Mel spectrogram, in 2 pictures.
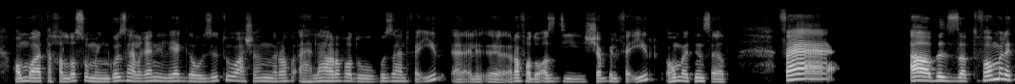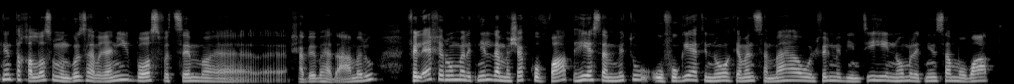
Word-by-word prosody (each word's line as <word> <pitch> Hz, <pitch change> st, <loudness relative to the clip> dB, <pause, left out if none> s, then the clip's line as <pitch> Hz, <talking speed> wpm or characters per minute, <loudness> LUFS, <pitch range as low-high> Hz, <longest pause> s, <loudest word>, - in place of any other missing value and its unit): هم 150 Hz, +1 st, +3 dB
تخلّصوا 150 Hz, +3 st, -3 dB
من 140 Hz, -1 st, -2 dB
جوزها 170 Hz, +3 st, -1 dB
الغني 165 Hz, +2 st, -1 dB
اللي 155 Hz, 0 st, -4 dB
هي -, -, +3 dB
اتجوزتُه، 160 Hz, +4 st, -4 dB
عشان 155 Hz, -1 st, -4 dB
رف 150 Hz, +1 st, -5 dB
أهلها 150 Hz, +4 st, 0 dB
رفضوا 155 Hz, -4 st, -3 dB
جوزها 155 Hz, +3 st, -5 dB
الفقير 155 Hz, +8 st, -7 dB
آآ، 115 Hz, -, -4 dB
ال 125 Hz, +2 st, -5 dB
رفضوا 135 Hz, -5 st, +1 dB
قصدي 140 Hz, -1 st, -5 dB
الشاب 140 Hz, +3 st, -3 dB
الفقير، 170 Hz, -, -4 dB
هم 160 Hz, +4 st, +1 dB
الاتنين 160 Hz, -1 st, -1 dB
صيادلة، 125 Hz, -5 st, -4 dB, 0.5 s
ف -, -, +5 dB, 1.2 s
آه 185 Hz, -1 st, +12 dB
بالضبط، 160 Hz, -3 st, +1 dB
فهم 210 Hz, +6 st, +4 dB
الاتنين 230 Hz, -1 st, +1 dB
تخلّصوا 195 Hz, 0 st, -1 dB
من 155 Hz, -3 st, -1 dB
جوزها 180 Hz, 0 st, -1 dB
الغني 155 Hz, +9 st, -1 dB
بوصفة 175 Hz, -3 st, -1 dB
سِمّ، 160 Hz, 0 st, -2 dB, 0.9 s
حبيبها 140 Hz, -1 st, -4 dB
ده -, -, -6 dB
عملُه، 160 Hz, -, -3 dB, 0.3 s
في 185 Hz, -, +4 dB
الآخر 215 Hz, +4 st, +1 dB
هم 210 Hz, 0 st, +1 dB
الاتنين 200 Hz, +2 st, -2 dB
لمّا 180 Hz, -5 st, +1 dB
شكّوا 190 Hz, -1 st, -1 dB
في -, -, -17 dB
بعض، 160 Hz, -, +3 dB
هي 205 Hz, +3 st, +2 dB
سمّتُه 190 Hz, +1 st, -2 dB, 0.2 s
وفوجِئَت 170 Hz, +5 st, -1 dB
إن 160 Hz, -, -1 dB
هو 175 Hz, +2 st, 0 dB
كمان 160 Hz, +2 st, -2 dB
سمّها، 170 Hz, +3 st, -2 dB
والفيلم 170 Hz, 0 st, -3 dB
بينتهي 155 Hz, +6 st, -4 dB
إن 170 Hz, -2 st, -4 dB
هم 170 Hz, +1 st, -3 dB
الاتنين 165 Hz, +1 st, -3 dB
سمّوا 165 Hz, -3 st, -3 dB
بعض، 170 Hz, +3 st, -2 dB
165 Hz, 175 wpm, -24 LUFS, 150-180 Hz, 1.2 s, آه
